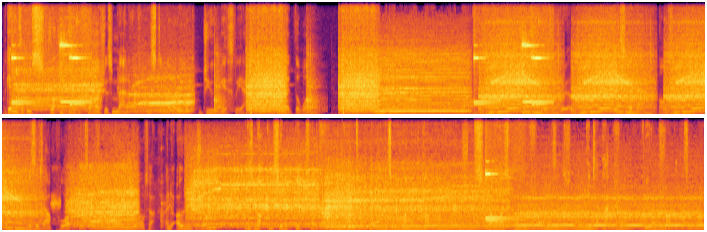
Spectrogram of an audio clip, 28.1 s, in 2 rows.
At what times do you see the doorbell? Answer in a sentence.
The doorbell can be heard from 0.1 to 1.8 s, from 9.4 to 11.1 s and from 23.7 to 24.6 s.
